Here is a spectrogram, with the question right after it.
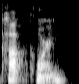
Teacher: made by bringing both lips together to create a complete closure, blocking the airflow from escaping the mouth. Then the closure is suddenly released, resulting in a burst of air.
